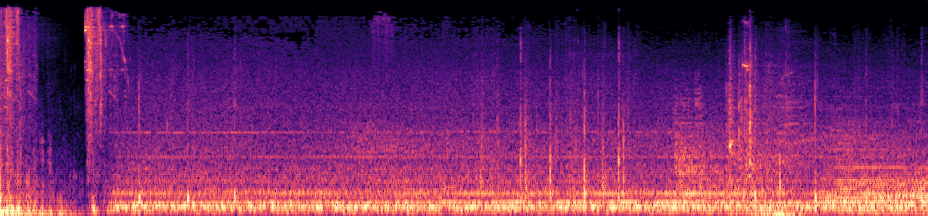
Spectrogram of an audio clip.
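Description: Footsteps tap on a hard floor in a large echoing space.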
